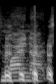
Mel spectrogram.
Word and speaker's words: Minot: Help me out here, Coach. Minot. Minot. Yeah, I was going to say Minot. It's Minot State in 2015.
